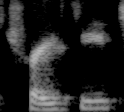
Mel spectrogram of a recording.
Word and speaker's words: Tracey: My name is Tracy Summerfork. You can find me on Facebook, LinkedIn, Instagram. And so that is Tracy, TRACEY.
